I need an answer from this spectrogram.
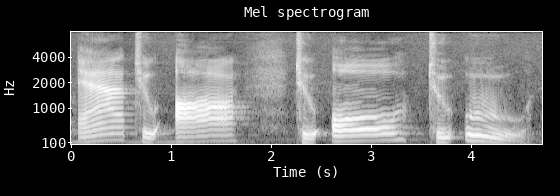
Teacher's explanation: the tightest formation of your lips in a circle is when you pronounce the u sound as opposed to o or ah ah your lips are relaxing ah you've got to Corners your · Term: rounding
